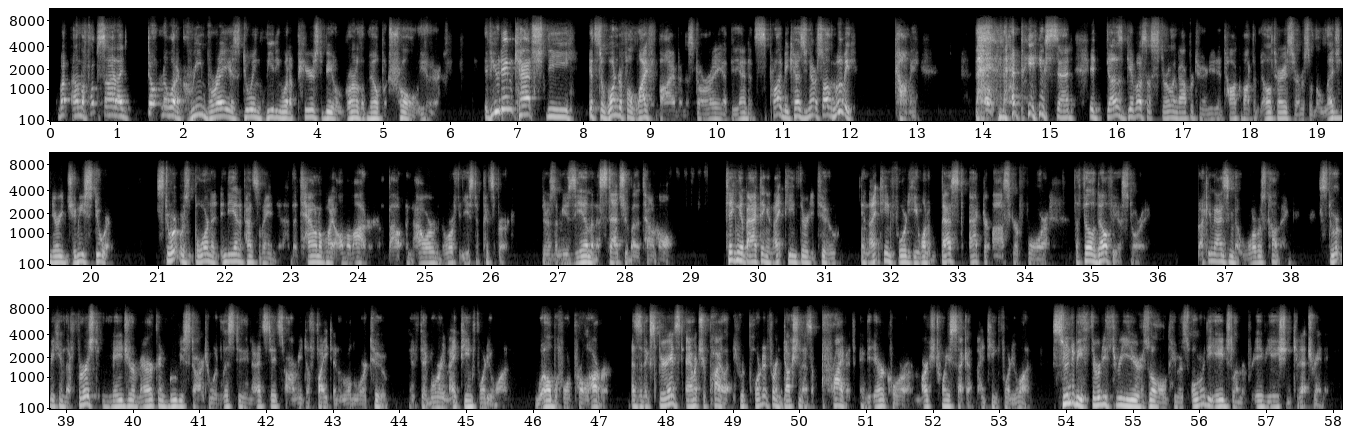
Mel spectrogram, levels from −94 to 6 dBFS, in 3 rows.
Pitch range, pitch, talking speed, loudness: 130-160 Hz, 140 Hz, 190 wpm, -24 LUFS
